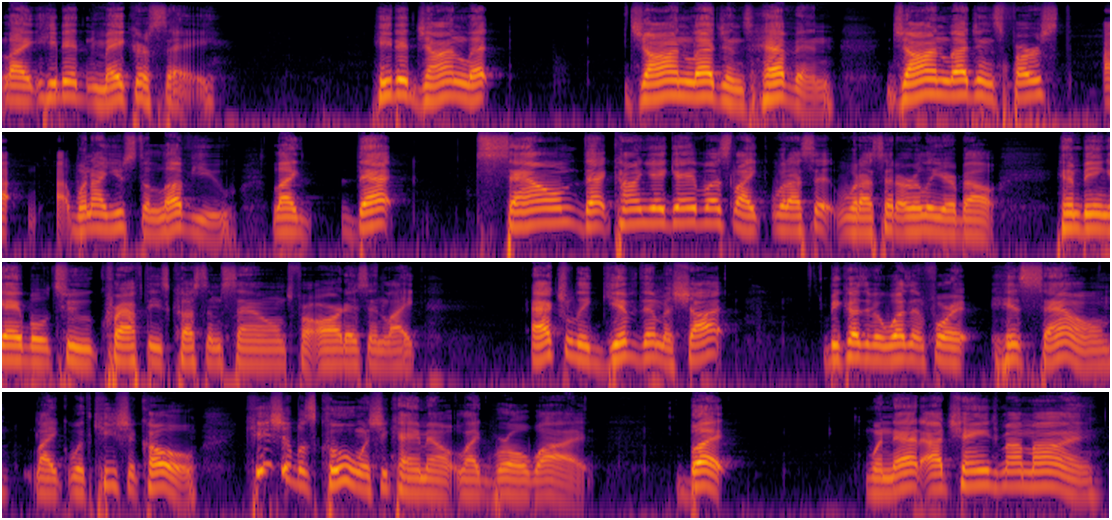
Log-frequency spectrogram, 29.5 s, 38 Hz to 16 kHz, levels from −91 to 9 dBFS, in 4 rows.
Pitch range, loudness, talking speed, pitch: 130-175 Hz, -23 LUFS, 170 wpm, 155 Hz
